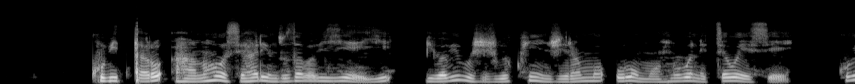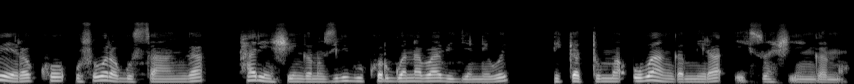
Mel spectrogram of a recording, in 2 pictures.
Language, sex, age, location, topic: Kinyarwanda, male, 18-24, Kigali, health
